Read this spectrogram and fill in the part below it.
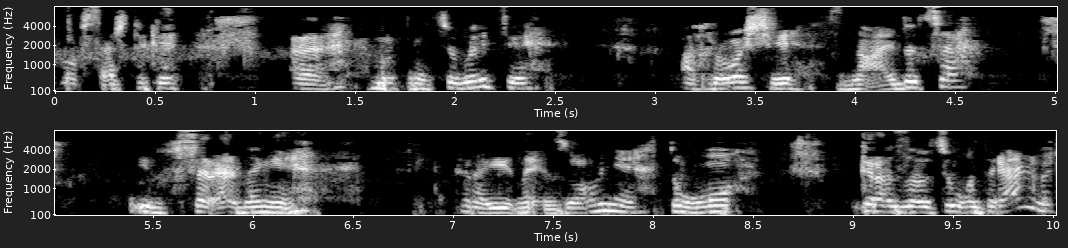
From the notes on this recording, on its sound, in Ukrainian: Цей епізод трохи експериментальний, бо записувався буквально «на бігу».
